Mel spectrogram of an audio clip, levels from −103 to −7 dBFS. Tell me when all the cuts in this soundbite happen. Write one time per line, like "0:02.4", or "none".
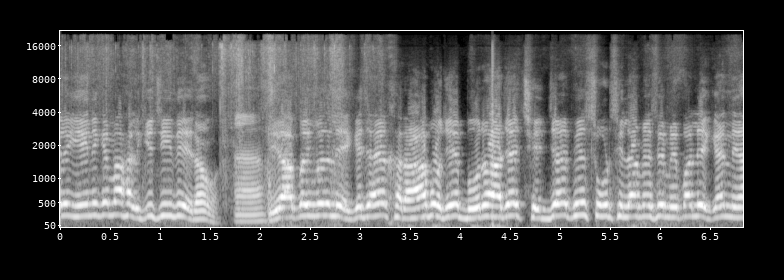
none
